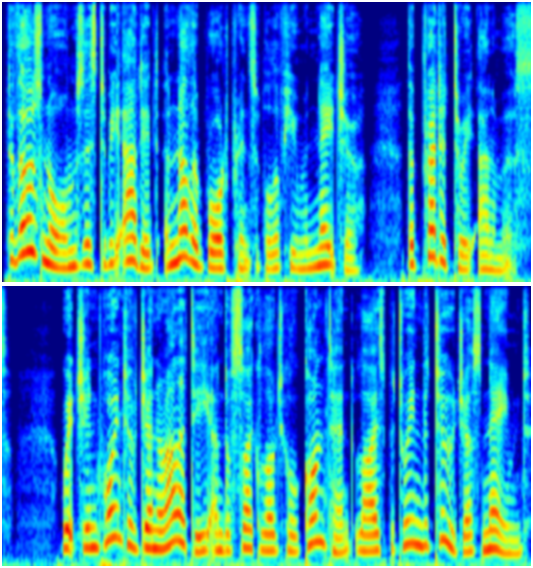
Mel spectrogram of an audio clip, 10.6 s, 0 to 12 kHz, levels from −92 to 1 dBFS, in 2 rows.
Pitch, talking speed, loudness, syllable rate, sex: 220 Hz, 165 wpm, -19 LUFS, 5.9 syllables/s, female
